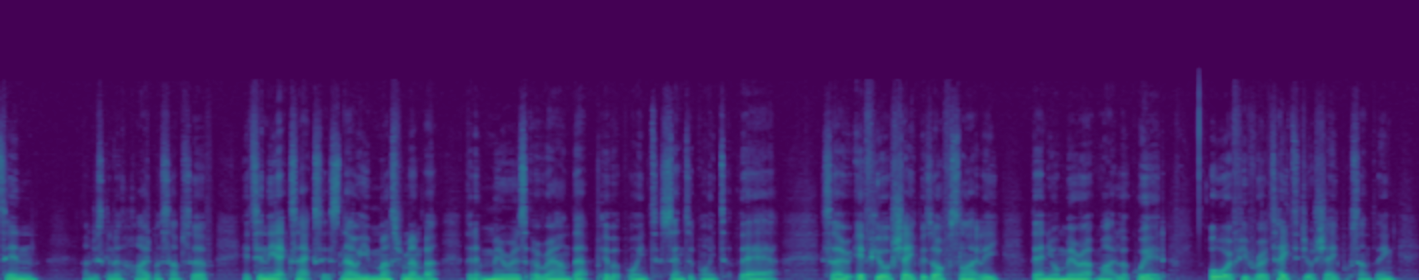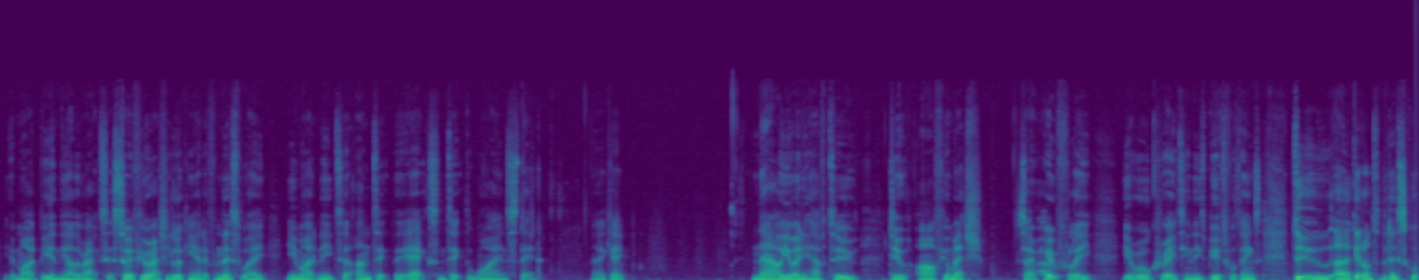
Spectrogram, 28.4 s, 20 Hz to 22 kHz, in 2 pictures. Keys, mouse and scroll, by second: 0.9 click, 3.3-6.5 middle drag, 7.7-10.8 middle drag, 14.9-17.4 middle drag, 17.4-19.9 drag, 19.9-25.3 middle drag.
